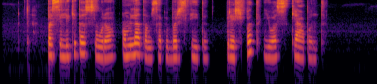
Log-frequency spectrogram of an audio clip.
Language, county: Lithuanian, Vilnius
